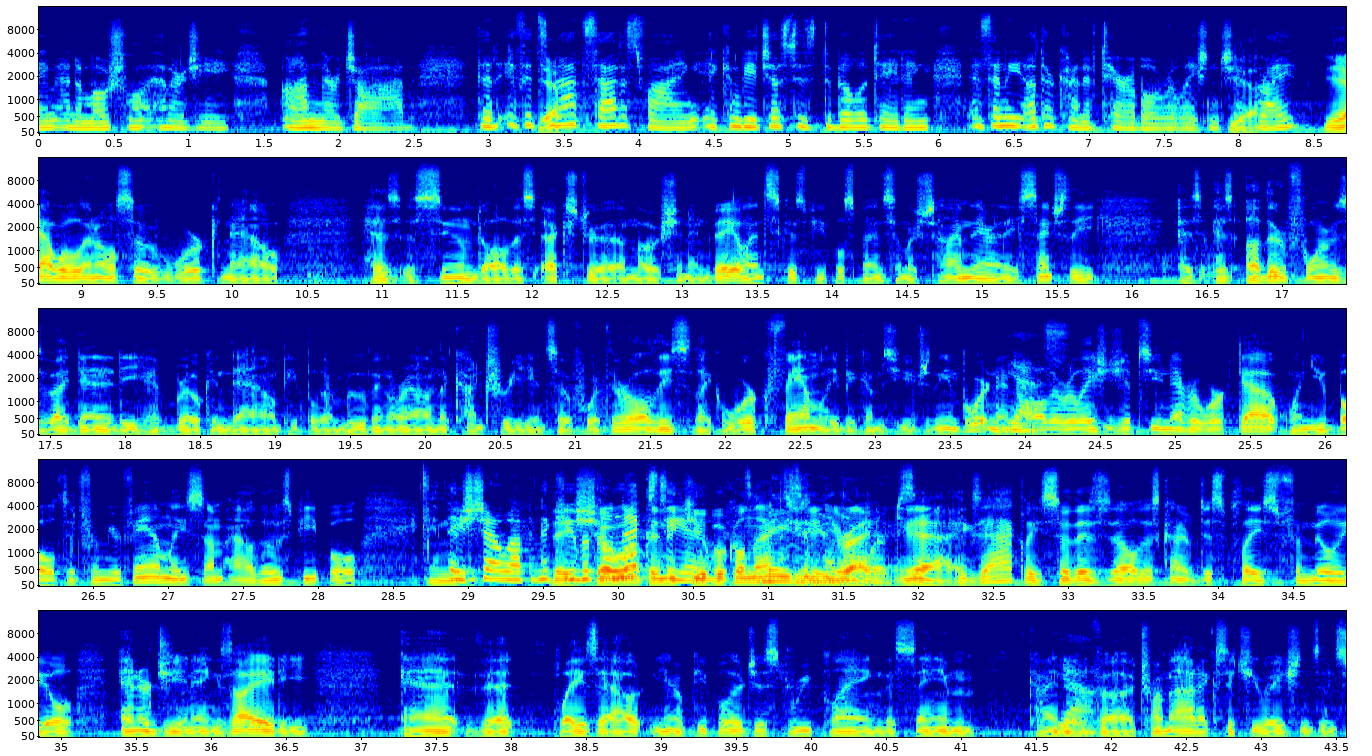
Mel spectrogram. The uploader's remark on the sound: For today’s episode, we’re coming to you live from the LA Times Festival of Books.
